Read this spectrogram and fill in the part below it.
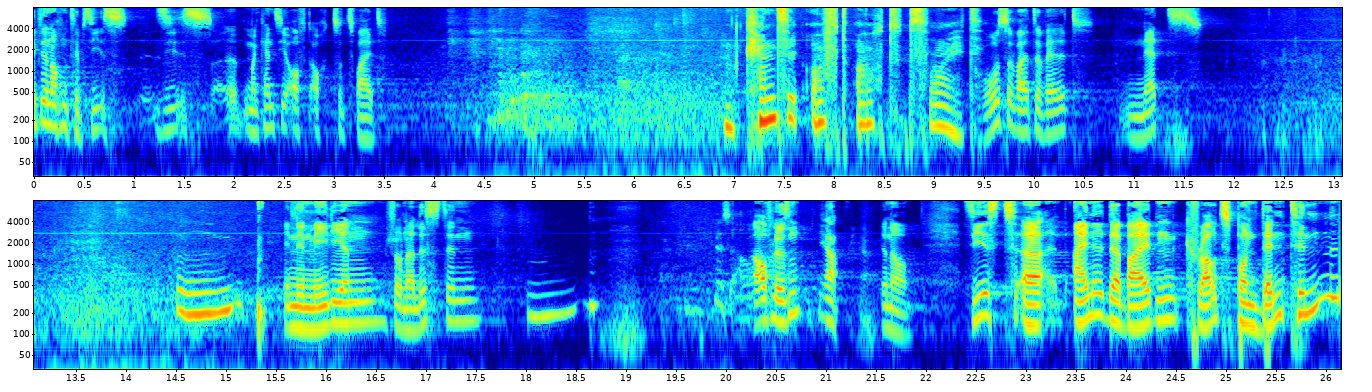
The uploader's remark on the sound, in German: Das Digitale Quartett gibt es einmal im Jahr, immer bei der re:publica, live und mit Publikum. Live on stage.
